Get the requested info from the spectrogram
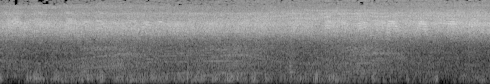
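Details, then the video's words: Cicada chorus in a Korean summer forest near Seoul, a constant high sizzling hiss, heard alongside low rustling and shuffling sounds, like footsteps on the trail, that come and go beneath it. "cicada sound"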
